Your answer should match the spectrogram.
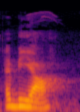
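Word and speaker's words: Abijah: It's not Ha, it's Yah. – Abiha.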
